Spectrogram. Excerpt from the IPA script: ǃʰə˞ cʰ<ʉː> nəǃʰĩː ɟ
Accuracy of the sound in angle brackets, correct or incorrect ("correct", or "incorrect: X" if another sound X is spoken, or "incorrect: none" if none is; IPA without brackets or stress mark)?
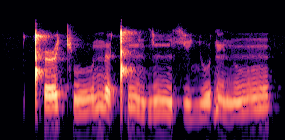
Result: incorrect: uː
